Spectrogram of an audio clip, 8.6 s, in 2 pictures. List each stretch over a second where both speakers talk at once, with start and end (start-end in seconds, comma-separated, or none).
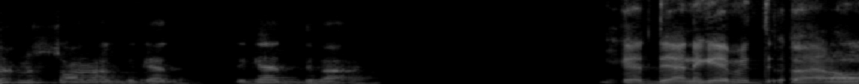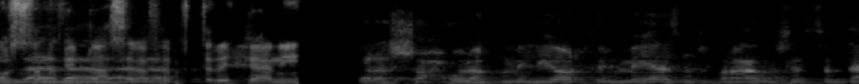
4.1-5.3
